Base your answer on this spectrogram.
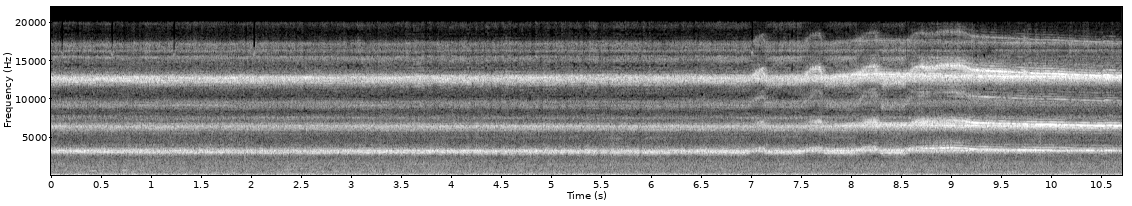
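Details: Continuous shrill droning of forest insects at several pitches. In the last few seconds the sound swells and wavering, rising notes appear among the steady tones, with a faint low rumble underneath.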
